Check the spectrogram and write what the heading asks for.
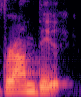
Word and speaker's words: Brøndby: All my Danish has gone out the window, but it's pronounced Brøndby. The Y, yeah, the Y's are like U's over there, which I kind of, yeah, it was difficult.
